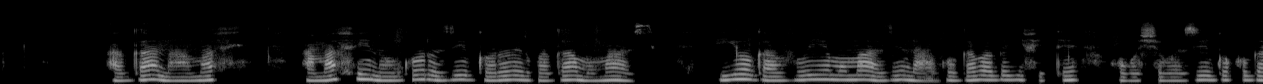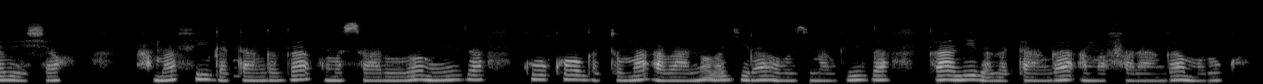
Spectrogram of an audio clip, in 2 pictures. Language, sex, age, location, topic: Kinyarwanda, female, 36-49, Musanze, agriculture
